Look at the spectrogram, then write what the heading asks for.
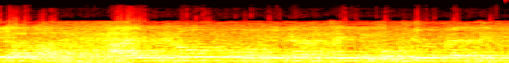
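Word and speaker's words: Hydrophobinum: दवा का नाम है हाइड्रोफोबिनम। मैं स्पेलिंग बोलता हूँ HYDRO, HYDRO, फिर उसके बाद PHO, P for parents, PHO, BI, ये भी वाला BINUM, हाइड्रोफोबिनम, ये दवा है।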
